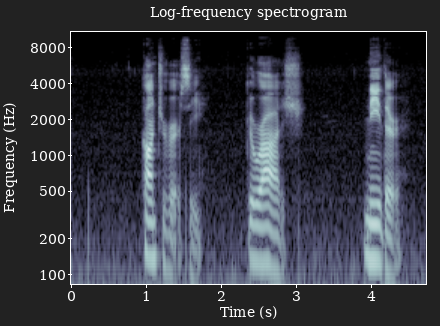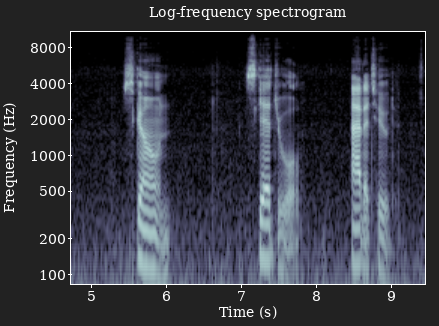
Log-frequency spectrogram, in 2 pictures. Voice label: Lakeland FL male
